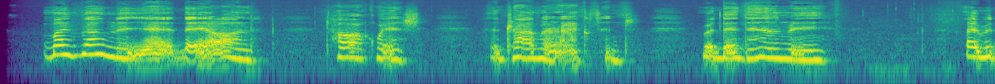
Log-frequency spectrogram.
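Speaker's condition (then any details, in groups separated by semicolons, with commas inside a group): Cerebral palsy; childhood speech therapy over 20 years ago, disliked, felt aimed at removing Pavee accent; poor voice control, slow, hard to understand, big words take breath, thought drunk on phone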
